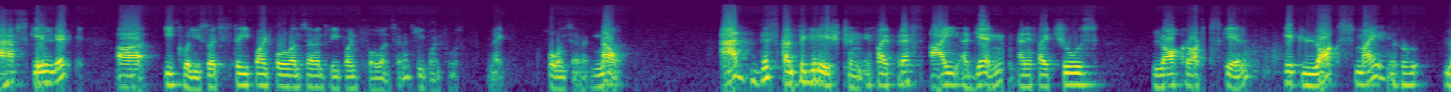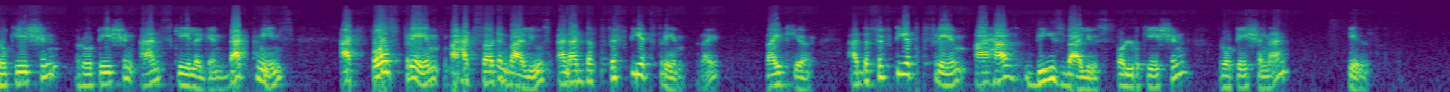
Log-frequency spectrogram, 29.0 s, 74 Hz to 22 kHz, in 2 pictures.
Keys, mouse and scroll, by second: 9.7 i.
